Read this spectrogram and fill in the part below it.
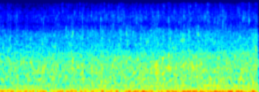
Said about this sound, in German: Jetzt sind wir wieder bei dem Wirbelast von Jean Dubuffet. Es hat mich sehr überrascht, wie fein die Aare hier klingt. Man hört, dass der Ast mehrere Nebenäste hat. Wir hören mehr als einen Wirbel.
